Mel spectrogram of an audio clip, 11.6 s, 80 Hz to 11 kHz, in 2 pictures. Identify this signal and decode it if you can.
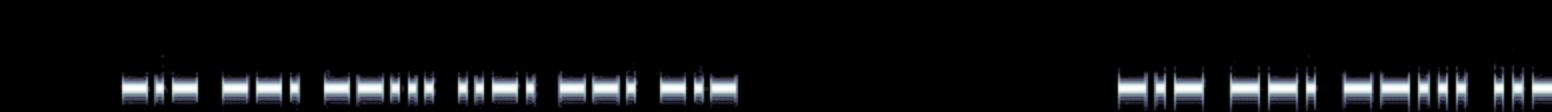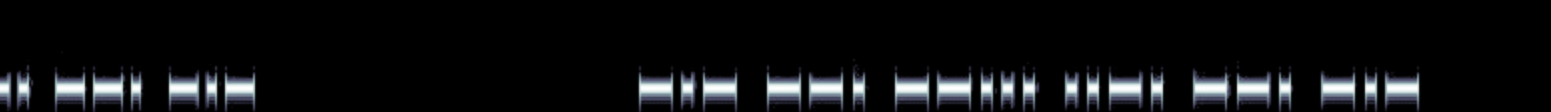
Morse code, heard as a keyed tone, about 32 wpm, 700 Hz. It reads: KG7FGK KG7FGK KG7FGK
